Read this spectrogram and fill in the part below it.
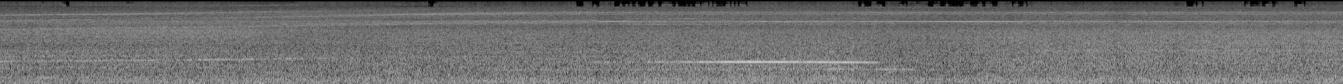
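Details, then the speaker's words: Honeywell GTCP 331-350 APU (1,400 hp turboshaft, Airbus A330/A340) starting in a test cell: igniter clicking, starter motor, then light-off and a steady turbine rush spooling to about 41,700 rpm, with inlet guide vane whistling; a normal start. "when it goes to start you will hear the igniter box uh clicking and you will hear the starting motor kick in and then we'll get an ignition and uh it'll you'll hear the light off"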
